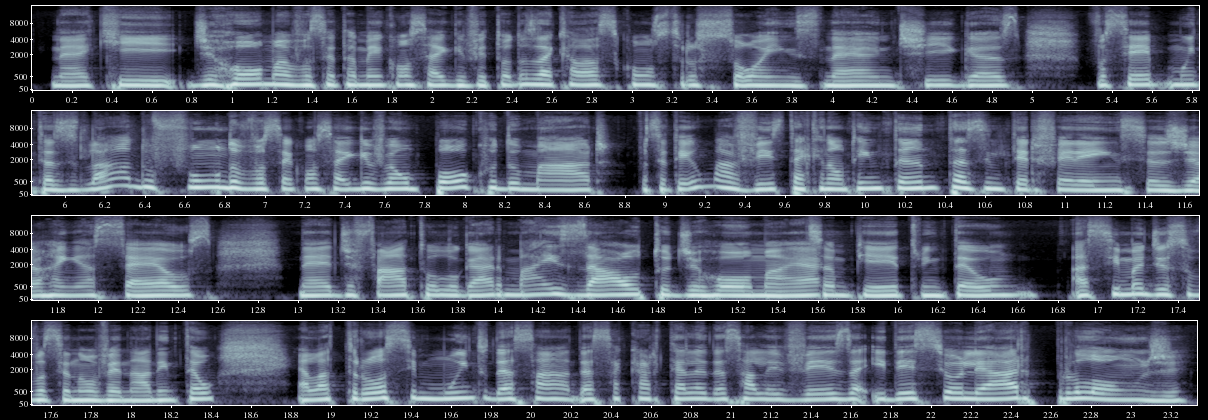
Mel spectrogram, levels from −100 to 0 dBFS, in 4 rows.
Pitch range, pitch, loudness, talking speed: 170-215 Hz, 185 Hz, -21 LUFS, 180 wpm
